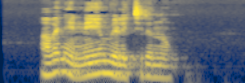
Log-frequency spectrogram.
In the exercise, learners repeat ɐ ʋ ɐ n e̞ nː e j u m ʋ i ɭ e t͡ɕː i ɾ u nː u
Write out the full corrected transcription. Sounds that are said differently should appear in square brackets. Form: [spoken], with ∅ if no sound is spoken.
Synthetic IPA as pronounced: ɐ ʋ ɐ n e̞ nː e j u m ʋ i ɭ [i] t͡ɕː i ɾ u nː u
